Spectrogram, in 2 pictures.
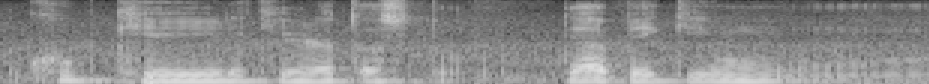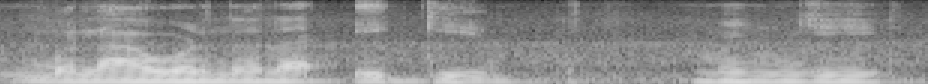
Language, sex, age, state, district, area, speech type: Marathi, male, 18-30, Maharashtra, Amravati, rural, spontaneous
